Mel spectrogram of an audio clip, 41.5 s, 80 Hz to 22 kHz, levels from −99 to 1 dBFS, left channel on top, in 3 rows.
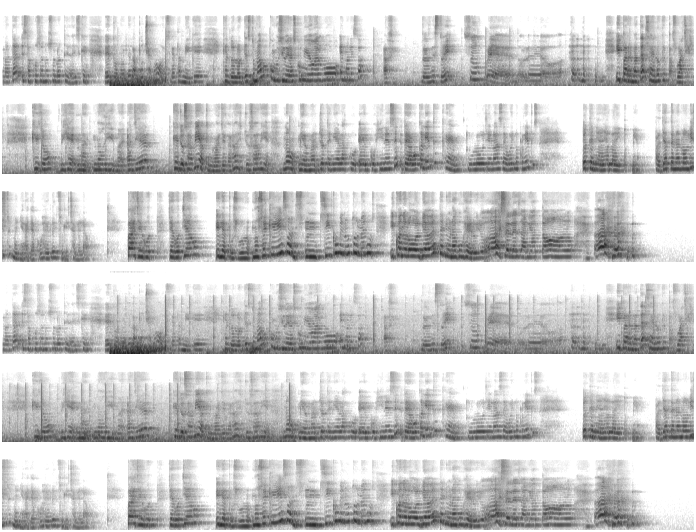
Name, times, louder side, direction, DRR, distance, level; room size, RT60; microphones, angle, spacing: voice 1, 0.0-7.2 7.6-7.9 8.4-9.0 9.2-16.8 17.2-25.0 25.4-26.6 26.9-29.4 30.2-31.6 31.9-40.3, left 2 dB, 30° left, 6 dB, 1.0 m, -32 dB
sound 1, 2.1-19.7, right 6 dB, 60° right, 0.4 m, -32 dB
14.0 x 7.6 x 5.8 m, 0.62 s
head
